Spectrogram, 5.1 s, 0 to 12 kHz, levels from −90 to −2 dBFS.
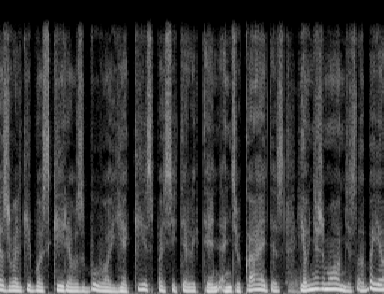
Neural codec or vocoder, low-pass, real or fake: none; 10.8 kHz; real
